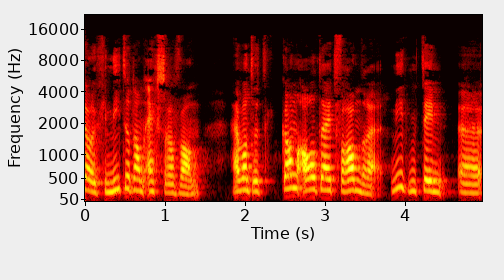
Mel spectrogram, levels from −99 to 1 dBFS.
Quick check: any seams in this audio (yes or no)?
no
